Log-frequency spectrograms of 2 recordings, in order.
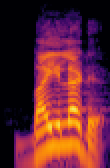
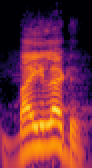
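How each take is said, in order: The two takes are said the same way.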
